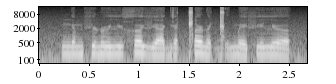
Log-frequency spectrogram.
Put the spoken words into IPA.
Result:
ŋ e m fʲ ʉ ɳ ʉ lʲ ʉ x ə vʲ a ɡʲ a ǁ ə ɳ e ɡ͡ǁ ʉ m e fʲ e lʲ ə

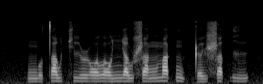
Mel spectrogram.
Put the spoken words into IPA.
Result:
ŋ o˨˩˨ t̪ a˧˥ w c ɨ˧ ɹ ɔ˧˥ l ɔ˧˥ ɲ a˧ w ʂ a˧˥ ŋ m a˦˥ k̚ ŋ ə˨˩ k̚ ʈ ə˧ j ʂ a˦˥ t̚ ɣ ɨ˧˥

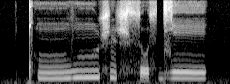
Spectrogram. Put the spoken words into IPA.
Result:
ǃʰ ũː v ũː ʂ ẽ ʂ s o̰ s d͡ʑ eː

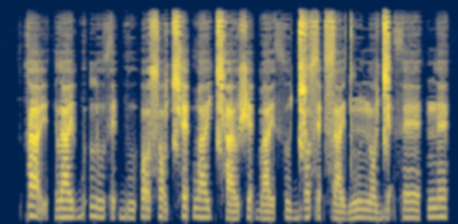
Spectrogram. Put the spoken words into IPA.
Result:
k a̰˦˨ ɪ̯ | l a˨ ɪ̯ b ʊ˦ ʔ l u˨ θ ɪ˦ ʔ b u˨ ʔ ɔ̰˦˨ s ɔ̰˦˨ t͡ɕʰ ɛ˦ ʔ w a˦ ɪ̯ t͡ɕʰ a˨ ʊ̯ ʃ ɛ˦ ʔ b a˨ ɪ̯ θ u˨ d͡ʑ ɔ˦ s ɛ˦ ʔ sʰ a˨ ɪ̯ d ũ˦ n ɔ˨ d͡ʑ ä˦ ʔ θ ɛ˦ | n ɛ˦

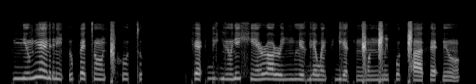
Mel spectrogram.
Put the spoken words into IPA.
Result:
nʲ õ ɡ ɛ̃ r ĩ ʔ ɯ p ɛ t õ ǁʰ u t | k ɛ ʔ bʲ ɯ ɡʲ õ ɾʲ ɛ xʲ ɛ̃ ɹ ʌ ɹ i ŋ lʲ ʌ ɡ ɛ w ɛ̃ k ɡʲ a k ŋ͡ǁ õ ŋ͡ǁ i p o ǁ a θ ɛ ʔ ɾʲ õ

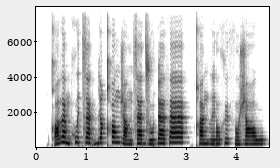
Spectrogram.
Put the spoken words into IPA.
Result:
qʼ ɑ˩˥ ð æ˥˩ m xʷ i˥˩ t͡s æ˥˩ ɡ͡b i˥ qʰ o˥ ŋ ʒ ɑ˩ ŋ s æ˧ d͡z u˩ ɗ æ˧ θ æ˥ | qʰ e˩ ŋ ð i˩ ɾ o˧ x y˥˩ θ o˩ ʒ ɑ˧ w

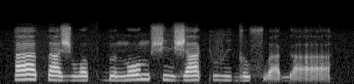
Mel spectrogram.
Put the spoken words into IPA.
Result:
a θ a ʒ β ɔ θ ɠ ɵ n ɔ n ʃ i ʒ a k v i ɡ ɵ sʷ a̰ ɡ a̰

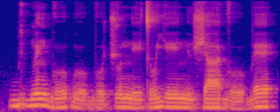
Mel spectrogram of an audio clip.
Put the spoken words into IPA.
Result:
b i˦ b ɛ̃˦ ɡ͡b oː˨˦ ɓ oː˨ b oː˨ t͡ʃ o˧ n eː˨ t o˦ j eː˧ n ɨ˨ ʃ aː˧ ɡ oː˨ b ɛ˦

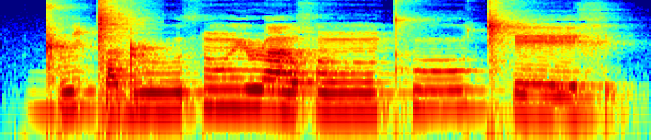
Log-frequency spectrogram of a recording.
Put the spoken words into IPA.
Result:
ɡ͡ǁ u i̯ ɡ͡ǀ a ɖ uː θ ũː y̯ ɹ ã u̯ χ ũː t̪ʰ uː ǀʰ eː x

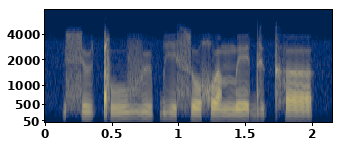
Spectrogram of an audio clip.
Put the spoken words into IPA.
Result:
s ʉ ǃ u v ʉ ɓ i s u χʷ a m e d ɨ kʰ ɐ

